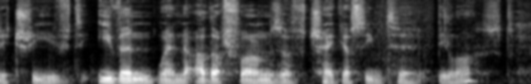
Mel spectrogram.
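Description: A man's fairly low voice with a dark, mellow tone. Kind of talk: interview.

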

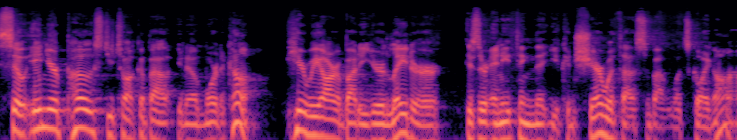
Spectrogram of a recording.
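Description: An unremarkable speaking voice with lively intonation, a fairly quick pace and hardly any pauses, on a very clean recording with a silent background. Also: man, medium pitch for a man. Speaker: podcast host and co-founder. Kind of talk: casual interview conversation.

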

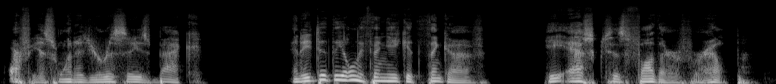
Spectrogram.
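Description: A man's medium-pitched, somewhat breathy voice, dark and mellow yet dramatic in tone, with very wide pitch swings at a moderate pace, in a very clean recording with a silent background. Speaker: podcast host and mythologist. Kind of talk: scripted mythic storytelling narration; podcast intro and outro, conversational address to listeners. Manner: measured, dramatic, storyteller's delivery.

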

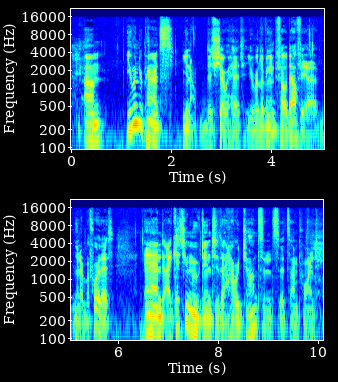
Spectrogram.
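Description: A man speaks at a moderate pace with a fairly low pitch. He has an ordinary speaking voice and lively intonation. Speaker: podcast host. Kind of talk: interview.

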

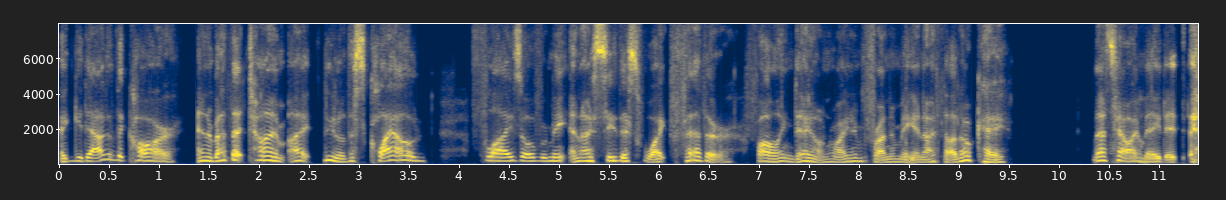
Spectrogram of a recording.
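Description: In a dry, close sound with no echo, a woman with an American accent and a normal speaking voice talks at a moderate pace in a medium pitch with lively intonation. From US South. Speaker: author and spiritualist minister. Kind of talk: interview.

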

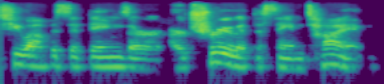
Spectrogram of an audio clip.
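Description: At a fairly quick pace, a man speaks in a plain, everyday voice with a fairly high pitch. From Mexico and New York area. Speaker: spiritual healer and coach. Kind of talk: casual chat.

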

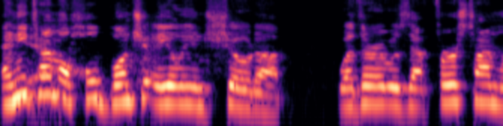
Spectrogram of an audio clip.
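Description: On a very clean recording with a silent background, a man talks at a fairly quick pace with high pitch and lively intonation. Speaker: podcast host. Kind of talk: casual chat.

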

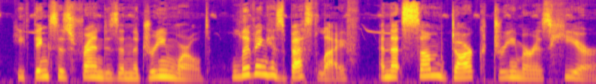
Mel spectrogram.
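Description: In a dramatic tone, a woman speaks at a fairly slow pace and medium pitch with very wide pitch swings and hardly any pauses, on a very clean recording with a silent background. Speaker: fiction narrator playing a private detective. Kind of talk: scripted noir detective narration, first person. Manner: measured and dramatic, with a storyteller's pacing.

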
